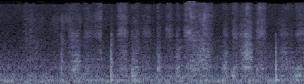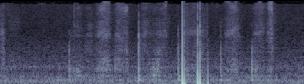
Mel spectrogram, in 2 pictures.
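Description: Chalk scratching faintly on a blackboard as words are written by hand, with two sharp taps close together about five seconds in.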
